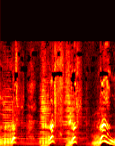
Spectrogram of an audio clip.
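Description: Cartoon robot dog giving a few short, excited yapping barks, each sliding up in pitch, over faint background music.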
